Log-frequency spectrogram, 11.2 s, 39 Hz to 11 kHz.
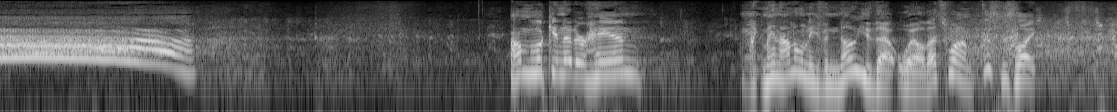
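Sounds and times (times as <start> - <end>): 
voice imitating a woman's bloodcurdling scream: 0.0 - 2.1
laughter: 1.5 - 5.3, 6.5 - 7.9, 9.4 - 11.1
speech: 5.1 - 6.5, 7.5 - 10.5.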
